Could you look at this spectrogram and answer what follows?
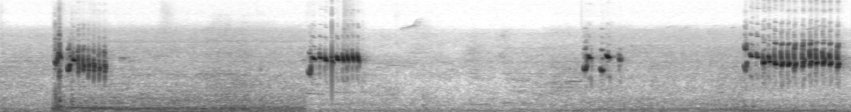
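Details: Female yellow-vented bulbul calling to provoke males: four spaced bursts of fast, buzzy chattering, short double notes in between, over a soft low background hum.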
